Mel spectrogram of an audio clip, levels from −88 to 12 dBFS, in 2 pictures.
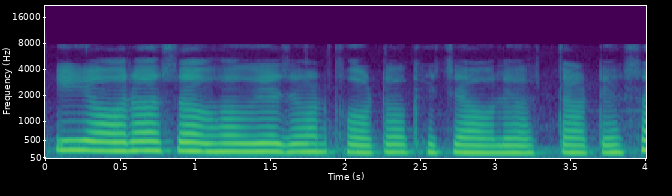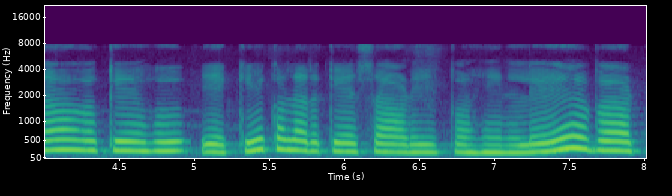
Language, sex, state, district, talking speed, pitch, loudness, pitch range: Bhojpuri, female, Uttar Pradesh, Gorakhpur, 120 wpm, 210 Hz, -13 LUFS, 195-235 Hz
